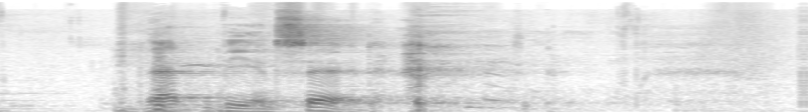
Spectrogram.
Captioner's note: audience chuckles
